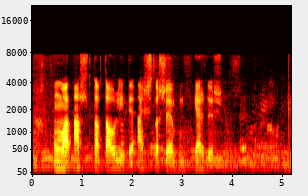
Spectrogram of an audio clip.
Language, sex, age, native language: Icelandic, male, 15, Icelandic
